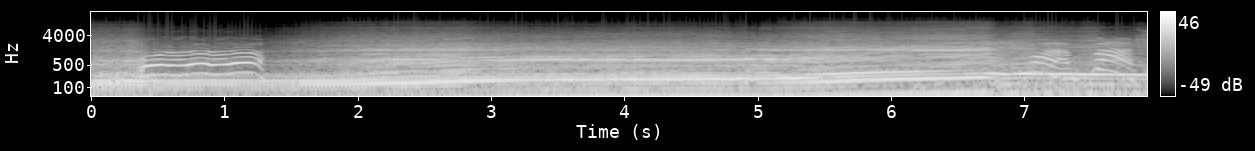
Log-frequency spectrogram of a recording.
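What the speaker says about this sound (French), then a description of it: "Oh la vache, c'est que ça accélère direct en fait" A Kawasaki ER6-n motorcycle accelerates hard, its engine note climbing and sweeping upward through the gears. The engine stays loud and close throughout, with a rider's voice exclaiming over it.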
